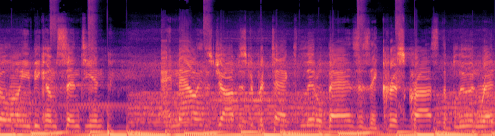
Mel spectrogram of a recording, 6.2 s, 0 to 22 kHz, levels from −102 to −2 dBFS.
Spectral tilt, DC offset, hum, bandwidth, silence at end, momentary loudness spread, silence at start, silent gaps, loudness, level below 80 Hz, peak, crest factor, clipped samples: -4.5 dB/octave; 0.6%; none; 13.5 kHz; 0 s; 4 LU; 0 s; none; -21 LUFS; -24 dBFS; -6 dBFS; 14 dB; under 0.1%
